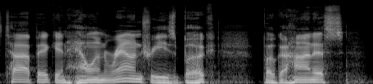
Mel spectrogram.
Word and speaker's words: Pocahontas: So here are the ways in which modern Virginians pronounce the names of the main protagonists in the book: Powhatan, Pocahontas, Opechancanough."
